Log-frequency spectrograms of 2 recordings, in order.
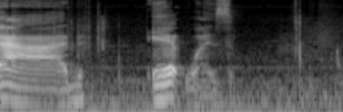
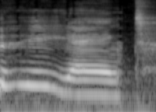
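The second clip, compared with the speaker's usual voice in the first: ordinary delivery, nothing marked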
